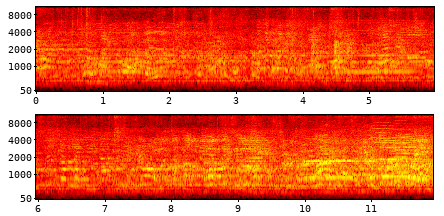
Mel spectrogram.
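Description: Several young women talk and laugh excitedly nearby.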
